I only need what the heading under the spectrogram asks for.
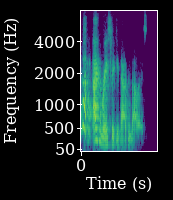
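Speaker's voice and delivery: put-on casual, offhand tone. Retelling advice on how to talk about money: imitating saying it like it's nothing. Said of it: "You have to say it like it's nothing".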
